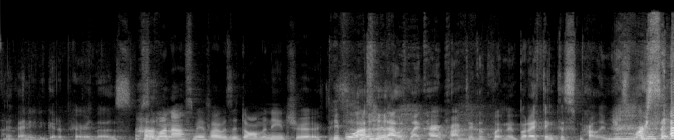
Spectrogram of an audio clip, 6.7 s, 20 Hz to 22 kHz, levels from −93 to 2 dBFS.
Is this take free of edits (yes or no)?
no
